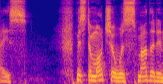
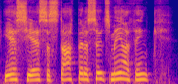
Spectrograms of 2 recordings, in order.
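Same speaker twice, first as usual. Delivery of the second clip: higher, self-pitying boast; gloating villain; 7 semitones higher than usual. Acted. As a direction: insist on his friends with wounded pride. Villain picks a staff.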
